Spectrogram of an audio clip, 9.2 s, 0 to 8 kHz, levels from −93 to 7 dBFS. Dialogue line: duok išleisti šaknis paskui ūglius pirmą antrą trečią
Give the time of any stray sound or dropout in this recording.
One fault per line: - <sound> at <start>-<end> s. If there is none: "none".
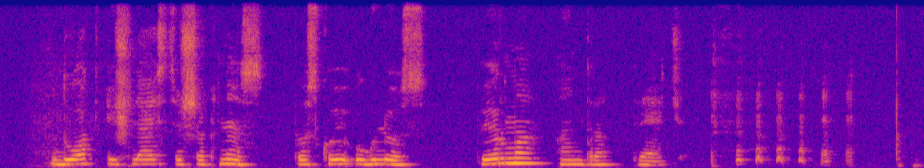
- laugh at 7.1-8.6 s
